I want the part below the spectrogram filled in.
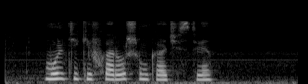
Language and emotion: Russian, neutral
